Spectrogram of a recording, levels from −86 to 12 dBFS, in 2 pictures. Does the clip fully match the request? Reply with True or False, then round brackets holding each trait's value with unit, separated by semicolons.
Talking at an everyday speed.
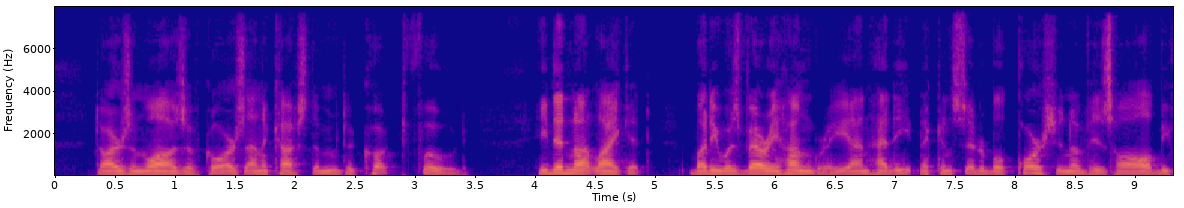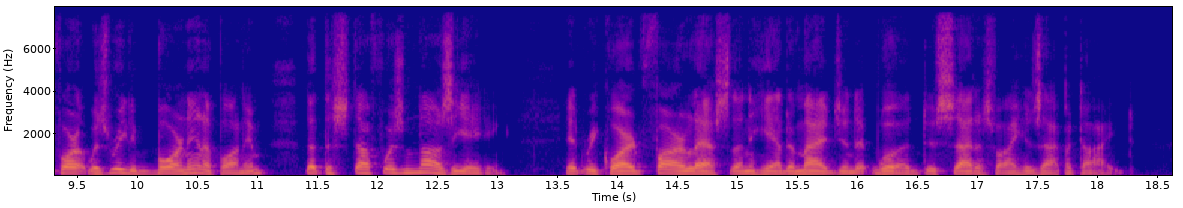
True (175 wpm)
